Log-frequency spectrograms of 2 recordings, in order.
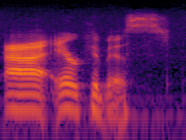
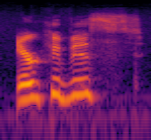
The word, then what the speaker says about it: aerchivist: Ah, what if we started saying ah instead of ae?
